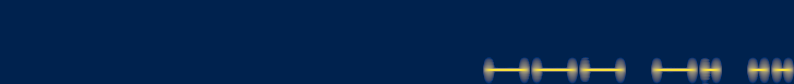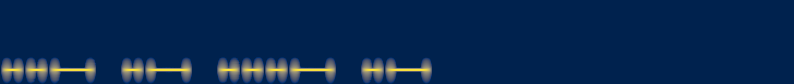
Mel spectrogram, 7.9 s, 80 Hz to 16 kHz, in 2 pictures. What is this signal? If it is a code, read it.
Morse code, heard as a keyed tone, about 20 wpm, 700 Hz. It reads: ON4AVA
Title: DXCC-100 Call Signs - 6 Characters - Repeated 3x - 20wpm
